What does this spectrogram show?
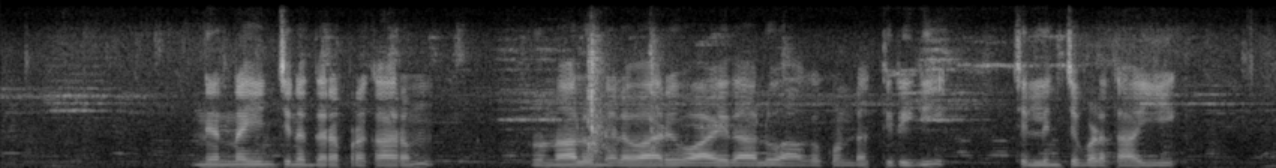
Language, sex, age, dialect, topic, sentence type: Telugu, male, 18-24, Southern, banking, statement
